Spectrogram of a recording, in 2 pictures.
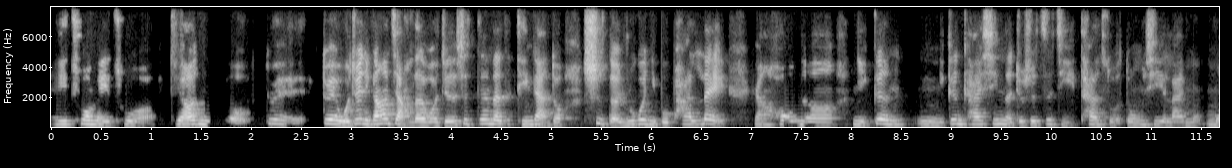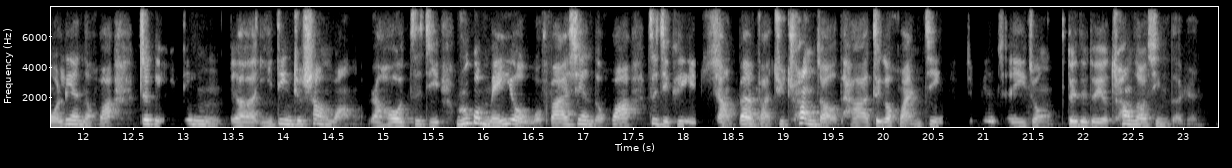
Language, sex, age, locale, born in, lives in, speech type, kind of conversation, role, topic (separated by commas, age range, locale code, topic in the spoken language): Chinese, female, 30-34, zh-CN, China, United States, conversation, advice, advisor, 我想为了追求更真实的自我而换工作，但又担心风险，该怎么办？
